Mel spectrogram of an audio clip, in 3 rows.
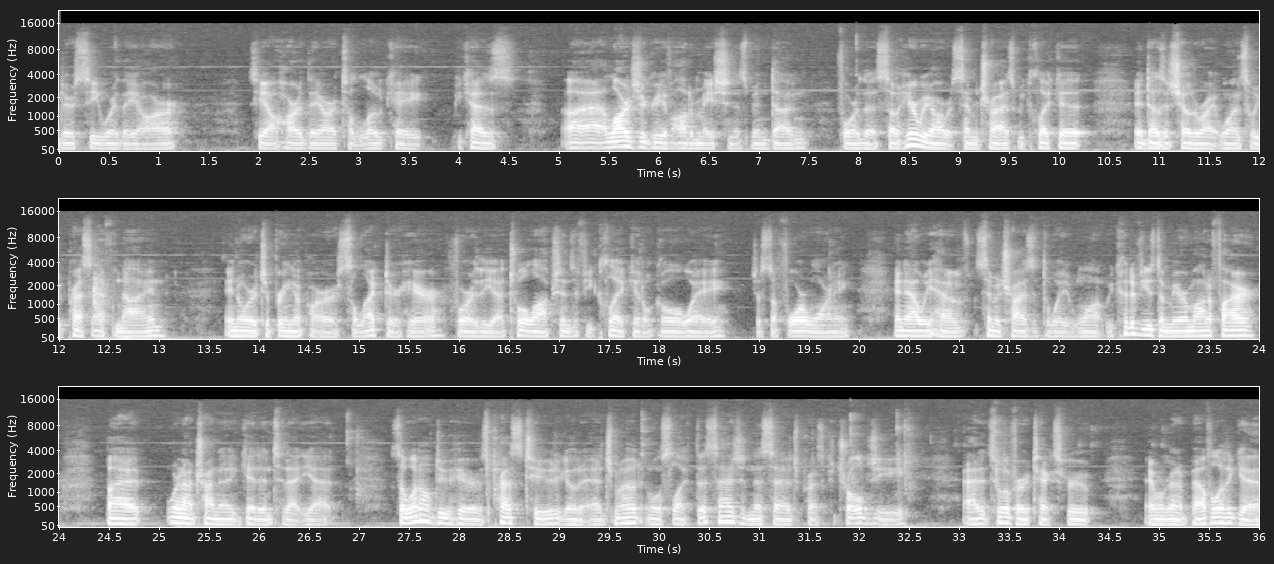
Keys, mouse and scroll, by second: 11.6 F9, 13.6 click, 19.6 middle click, 22.2-23.7 scroll up 1, 23.7 middle click, 26.8 2, 29.4 click, 32.3 ctrl+g, 32.9 click, 33.3 Tab, 34.1 click.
